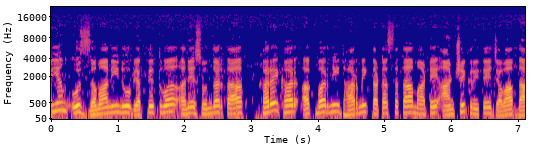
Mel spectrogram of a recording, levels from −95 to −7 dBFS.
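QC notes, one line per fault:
Throughout: overdone noise removal. A noise reduction stage was set too aggressively on a noisy speech recording, so it cuts individual frequency bands down or out whenever their level sits close to its noise estimate, taking the softer parts of the voice with them. The result is a background pulled down but flecked with twinkling, chirpy specks.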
